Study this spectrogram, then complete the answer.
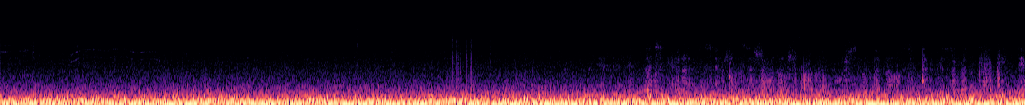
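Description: Jet engines roar with a steady low rumble inside an airliner cabin.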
